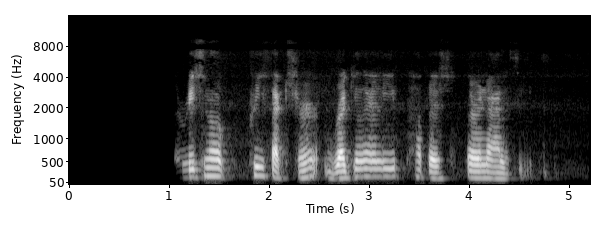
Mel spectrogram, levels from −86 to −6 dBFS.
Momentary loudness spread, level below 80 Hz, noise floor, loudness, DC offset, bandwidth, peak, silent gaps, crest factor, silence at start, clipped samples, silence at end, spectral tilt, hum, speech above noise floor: 9 LU; -78 dBFS; under -90 dBFS; -22 LUFS; under 0.1%; 7.6 kHz; -2 dBFS; none; 22 dB; 1.15 s; under 0.1%; 0.7 s; -7 dB/octave; none; over 69 dB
